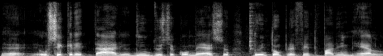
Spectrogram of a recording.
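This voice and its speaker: A man talks at a moderate pace. His pitch moves in very wide swings. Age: 70s. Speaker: politician. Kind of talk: TV interview. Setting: TV studio.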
